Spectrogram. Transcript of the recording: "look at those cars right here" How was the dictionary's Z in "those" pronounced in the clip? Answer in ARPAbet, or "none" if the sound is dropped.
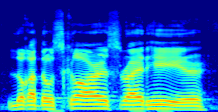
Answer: S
